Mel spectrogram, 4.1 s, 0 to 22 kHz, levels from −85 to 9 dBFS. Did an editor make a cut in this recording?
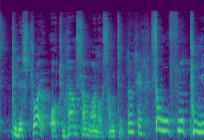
no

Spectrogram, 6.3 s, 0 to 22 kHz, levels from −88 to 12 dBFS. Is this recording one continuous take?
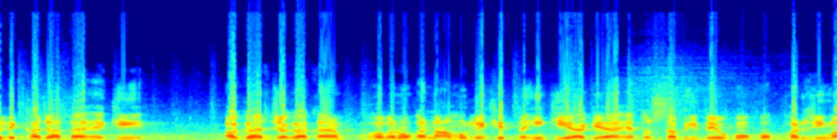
yes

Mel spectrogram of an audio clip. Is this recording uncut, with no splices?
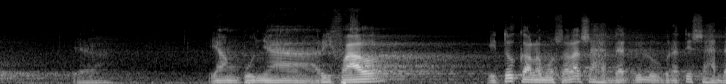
yes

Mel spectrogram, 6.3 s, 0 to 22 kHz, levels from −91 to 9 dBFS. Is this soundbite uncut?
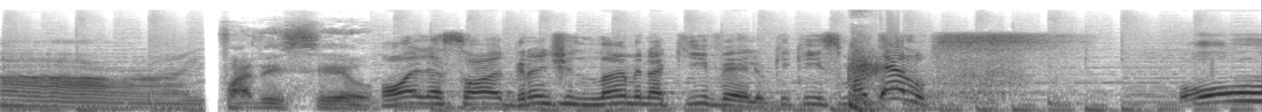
no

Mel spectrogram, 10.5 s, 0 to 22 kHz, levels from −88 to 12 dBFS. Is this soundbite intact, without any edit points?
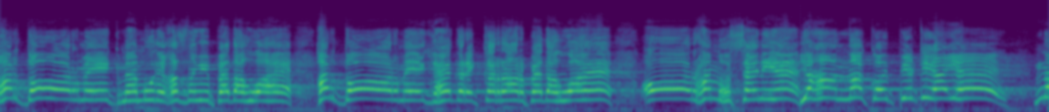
no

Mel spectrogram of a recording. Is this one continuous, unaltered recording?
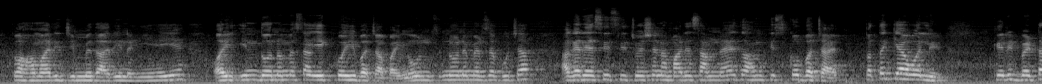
no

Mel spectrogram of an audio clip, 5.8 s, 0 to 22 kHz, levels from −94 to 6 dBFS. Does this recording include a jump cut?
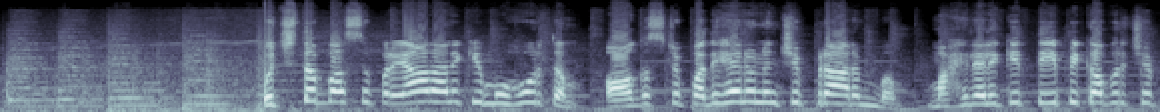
yes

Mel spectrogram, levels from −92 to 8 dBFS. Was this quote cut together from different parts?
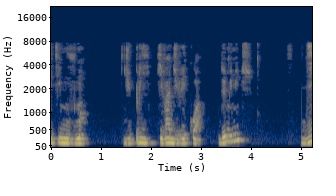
no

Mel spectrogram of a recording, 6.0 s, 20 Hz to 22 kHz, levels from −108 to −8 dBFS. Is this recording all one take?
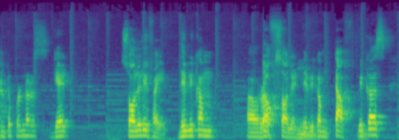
yes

